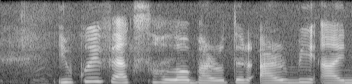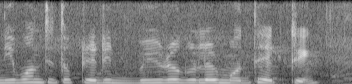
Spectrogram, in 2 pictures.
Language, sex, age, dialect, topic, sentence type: Bengali, female, 18-24, Rajbangshi, banking, question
